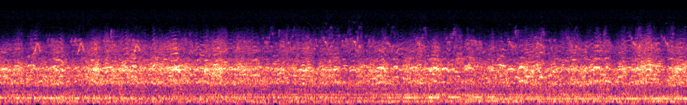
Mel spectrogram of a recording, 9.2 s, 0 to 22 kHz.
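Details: Numerous Canada geese passing overhead at Farnham in the early morning of 18 December 2015, giving a steady, crowded wash of honking calls that blend into one another, with a faint low hum beneath.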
